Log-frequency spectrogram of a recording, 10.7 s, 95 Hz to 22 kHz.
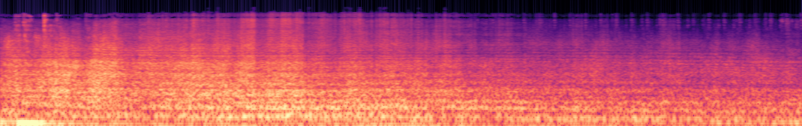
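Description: F-16 fighter jet's single turbofan engine, a loud rushing noise as it flies past, strongest in the first four seconds and slowly fading as it climbs away, with music playing underneath.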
